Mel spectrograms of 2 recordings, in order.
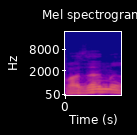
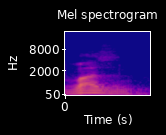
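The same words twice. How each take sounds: First: A vowel is sounded between z and n. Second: No vowel is sounded between z and n. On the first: The speaker calls it wrong. "जे पे ज़बर लगा देते हैं ... ये वज़न गलत है" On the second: The speaker calls it right. "दुरुस्त लफ्ज़ है"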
